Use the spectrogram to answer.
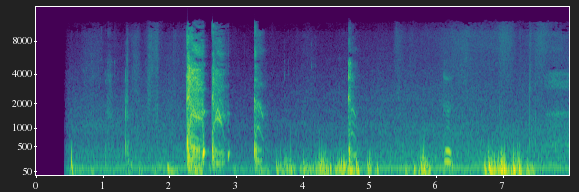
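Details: An adult woman with a cough that won't stop at night gives a run of about five harsh coughs and throat clears against a low room hum.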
